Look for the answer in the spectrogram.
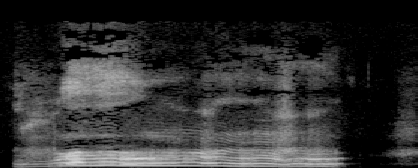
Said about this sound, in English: it was really loud and then it turned into a rasp like a it sounded very much like a howler monkey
